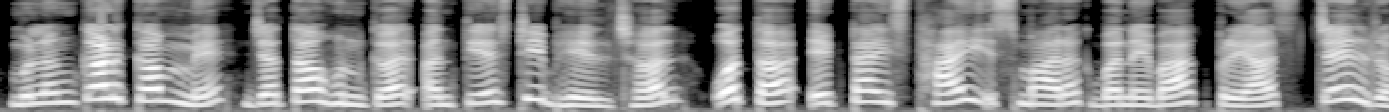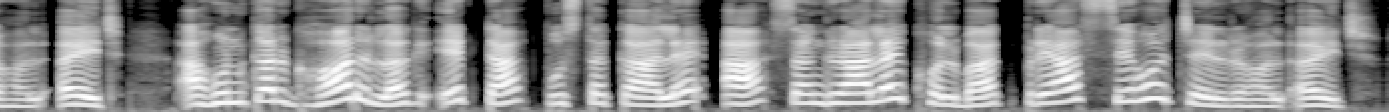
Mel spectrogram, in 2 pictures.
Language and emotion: Maithili, neutral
